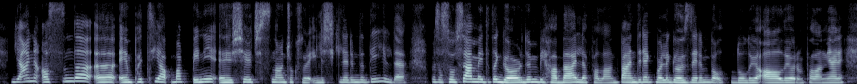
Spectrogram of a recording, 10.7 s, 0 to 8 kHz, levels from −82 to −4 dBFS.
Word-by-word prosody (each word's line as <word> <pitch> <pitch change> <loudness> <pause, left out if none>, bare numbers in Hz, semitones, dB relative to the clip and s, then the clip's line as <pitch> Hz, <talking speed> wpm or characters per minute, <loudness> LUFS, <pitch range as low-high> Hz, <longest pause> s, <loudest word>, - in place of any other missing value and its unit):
Yani, 275 +5 -2
aslında, 285 +6 0
ııı, 220 0 +3
empati 230 +6 -2
yapmak 255 +1 -2
beni, 245 +4 +1
eee, 210 +1 +2
şey 210 +3 -2
açısından 225 -1 -3
çok 215 0 -7
zorluyor, 190 -1 -5
ilişkilerimde 215 +2 -5
değil 265 -4 -6
de, 180 +1 -2 0.3
mesela, 225 -2 -4
sosyal 235 +4 +4
medyada 245 -1 0
gördüğüm 220 +1 +5
bir 225 - -1
haberle 205 0 +2
falan 195 0 -6
ben 210 0 +2
direkt, 220 +1 -2
böyle, 210 0 +2
gözlerim 205 0 +1
do 200 -1 -2 0.2
doluyor, 195 0 -1
ağlıyorum 190 -1 +2
falan. 185 -1 -3
Yani, 190 +1 -2
215 Hz, 170 wpm, -25 LUFS, 200-235 Hz, 0.3 s, gördüğüm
